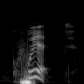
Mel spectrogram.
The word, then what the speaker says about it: quit: Now, quit. Quit. Q-U-I-T with nothing after the T at the end. So it is a short I sound.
